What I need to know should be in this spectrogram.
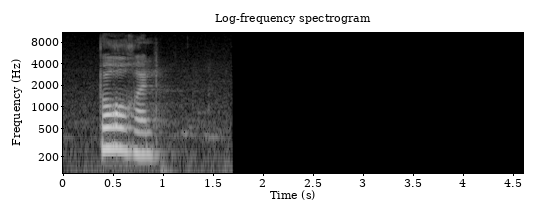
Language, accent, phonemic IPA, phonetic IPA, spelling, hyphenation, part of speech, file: Armenian, Eastern Armenian, /voʁoˈʁel/, [voʁoʁél], ողողել, ո‧ղո‧ղել, verb, Hy-ողողել.ogg
- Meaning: 1. to flood, to overflow 2. to wash away, to wash out 3. to wash lightly: to rinse 4. to wash the mouth: to rinse, to gargle 5. to wet, to soak, to drench 6. to drown, to swamp, to inundate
